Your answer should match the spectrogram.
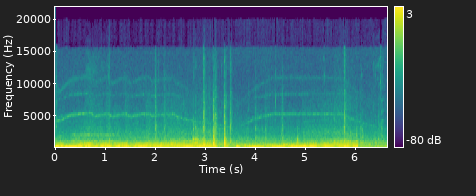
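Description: A 500HP Lexus GS300 in Assetto Corsa launching hard, its engine rising loudly through the revs with a rattling shift break midway before climbing again and cutting off.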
